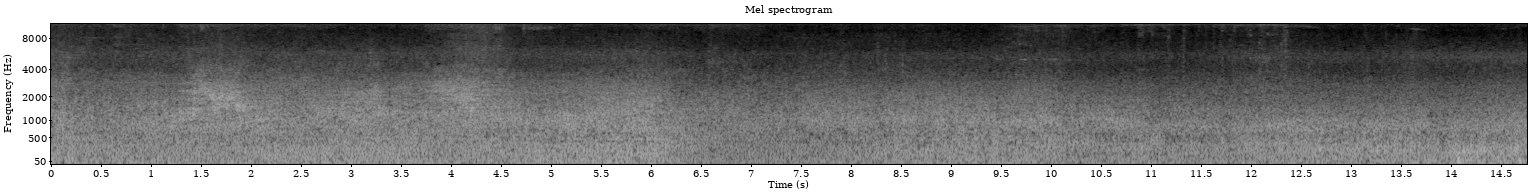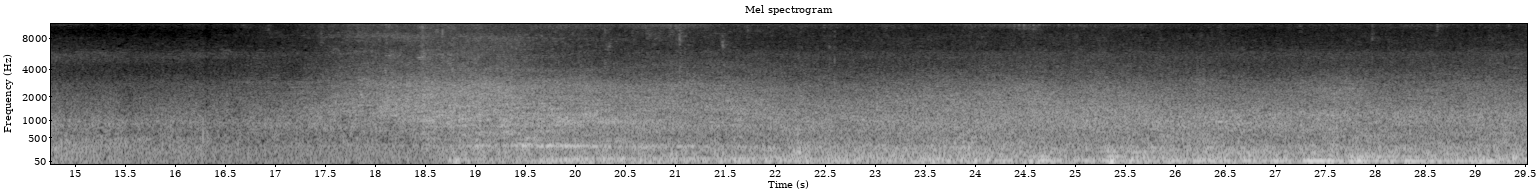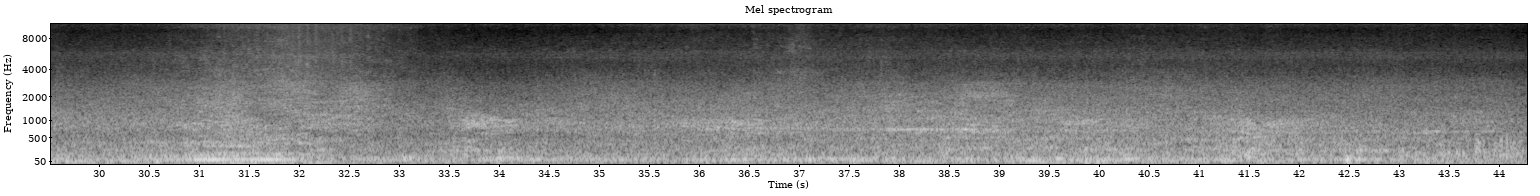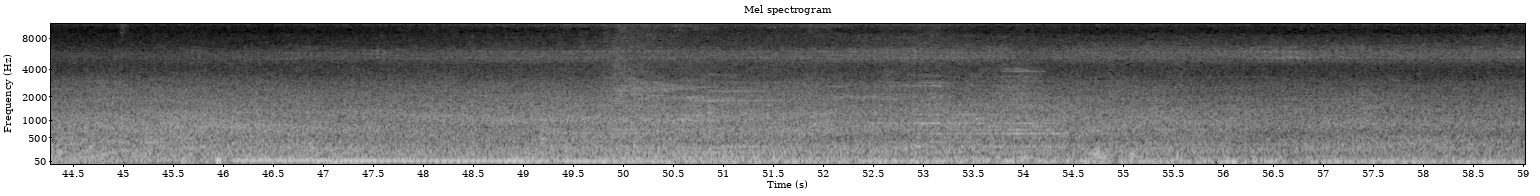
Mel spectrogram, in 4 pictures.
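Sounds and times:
vehicles passing: 0:00.0 - 0:59.0.

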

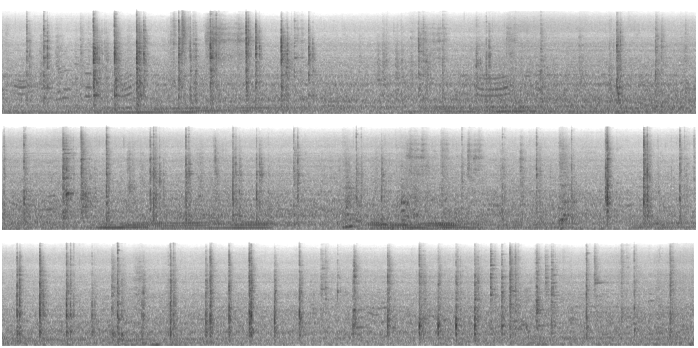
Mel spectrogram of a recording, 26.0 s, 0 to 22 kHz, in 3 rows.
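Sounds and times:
rush of gas burners: 0:00.0 - 0:26.0
metal utensils scraping pans: 0:00.1 - 0:04.0, 0:04.6 - 0:26.0.

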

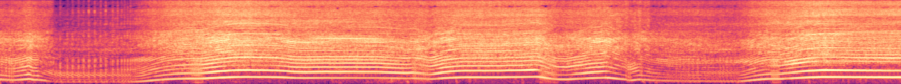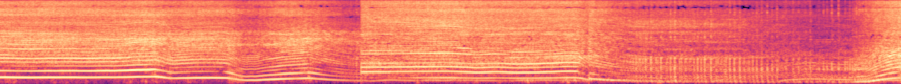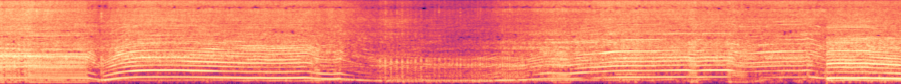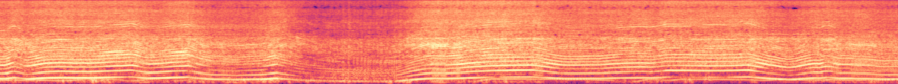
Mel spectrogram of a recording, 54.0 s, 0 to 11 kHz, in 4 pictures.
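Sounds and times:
chainsaw cutting logs: 0:00.0 - 0:54.0
chainsaw idling and revving: 0:00.0 - 0:54.0.

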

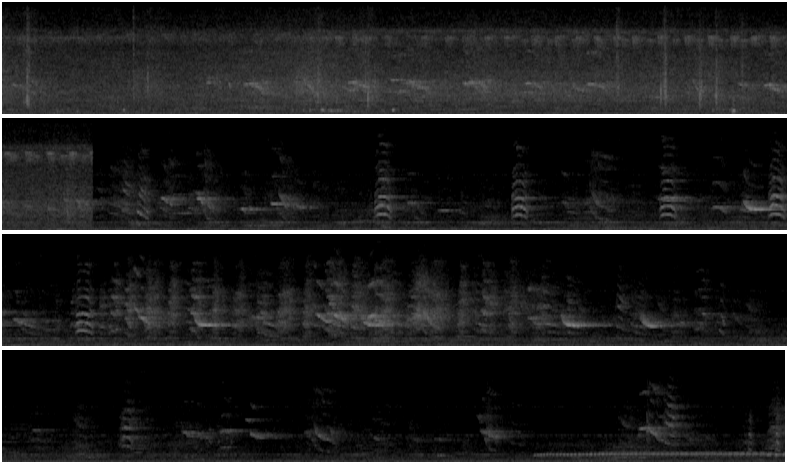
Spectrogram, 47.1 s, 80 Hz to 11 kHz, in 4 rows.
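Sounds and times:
forest birds chirping: 0:00.0 - 0:16.3, 0:21.6 - 0:35.0, 0:35.7 - 0:47.0.

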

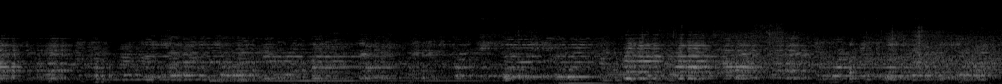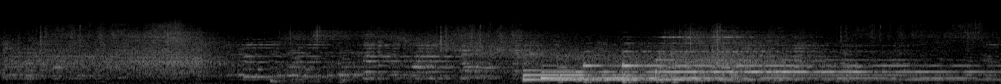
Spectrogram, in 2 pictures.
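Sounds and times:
ambient piano music: 0:14.6 - 0:20.0.

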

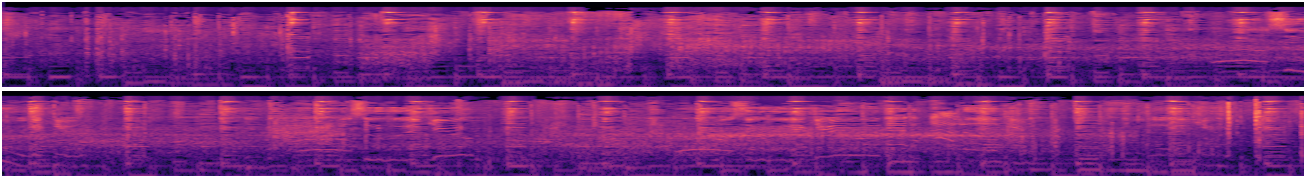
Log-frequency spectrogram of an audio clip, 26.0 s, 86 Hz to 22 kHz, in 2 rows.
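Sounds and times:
music with steady bass line: 0:00.0 - 0:26.0
skateboard wheels rolling on concrete: 0:00.0 - 0:26.0.

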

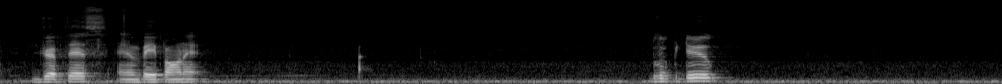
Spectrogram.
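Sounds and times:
low room hum: 0:00.0 - 0:10.0
glass dropper and bottle clicks: 0:03.6 - 0:03.8.

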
